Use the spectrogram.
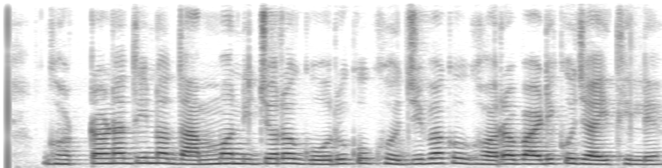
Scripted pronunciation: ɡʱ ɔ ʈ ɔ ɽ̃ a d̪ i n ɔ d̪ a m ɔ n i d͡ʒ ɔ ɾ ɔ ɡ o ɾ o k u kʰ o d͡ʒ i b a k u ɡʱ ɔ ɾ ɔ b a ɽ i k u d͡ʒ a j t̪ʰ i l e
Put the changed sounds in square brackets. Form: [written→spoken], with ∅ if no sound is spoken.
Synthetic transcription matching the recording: ɡʱ ɔ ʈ ɔ ɽ̃ a d̪ i n ɔ d̪ a m ɔ n i d͡ʒ ɔ ɾ ɔ ɡ o ɾ [o→u] k u kʰ o d͡ʒ i b a k u ɡʱ ɔ ɾ ɔ b a ɽ i k u d͡ʒ a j t̪ʰ i l e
